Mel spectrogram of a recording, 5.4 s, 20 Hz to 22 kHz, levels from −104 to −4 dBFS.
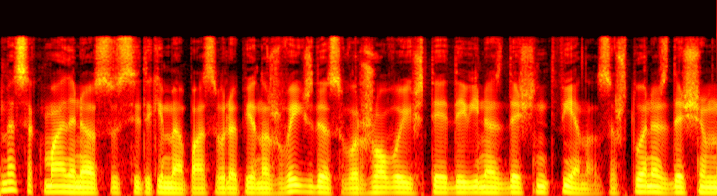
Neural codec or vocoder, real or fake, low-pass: vocoder, 48 kHz, 128 mel bands, Vocos; fake; 9.9 kHz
